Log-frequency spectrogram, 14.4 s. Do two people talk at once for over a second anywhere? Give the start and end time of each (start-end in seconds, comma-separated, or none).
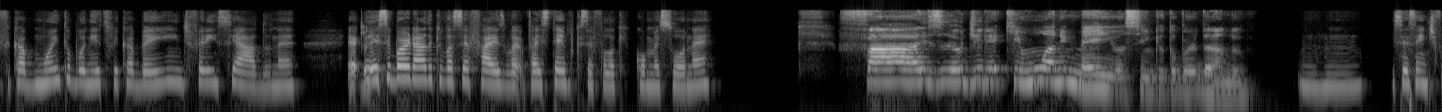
none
